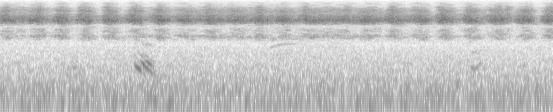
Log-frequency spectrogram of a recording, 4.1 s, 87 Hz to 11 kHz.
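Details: Cicadas calling in the heat by the Sardinian sea, deserted sandy beach: continuous sizzling high-pitched buzz with rhythmic swells roughly every 0.4 seconds, over a soft low wash of waves.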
